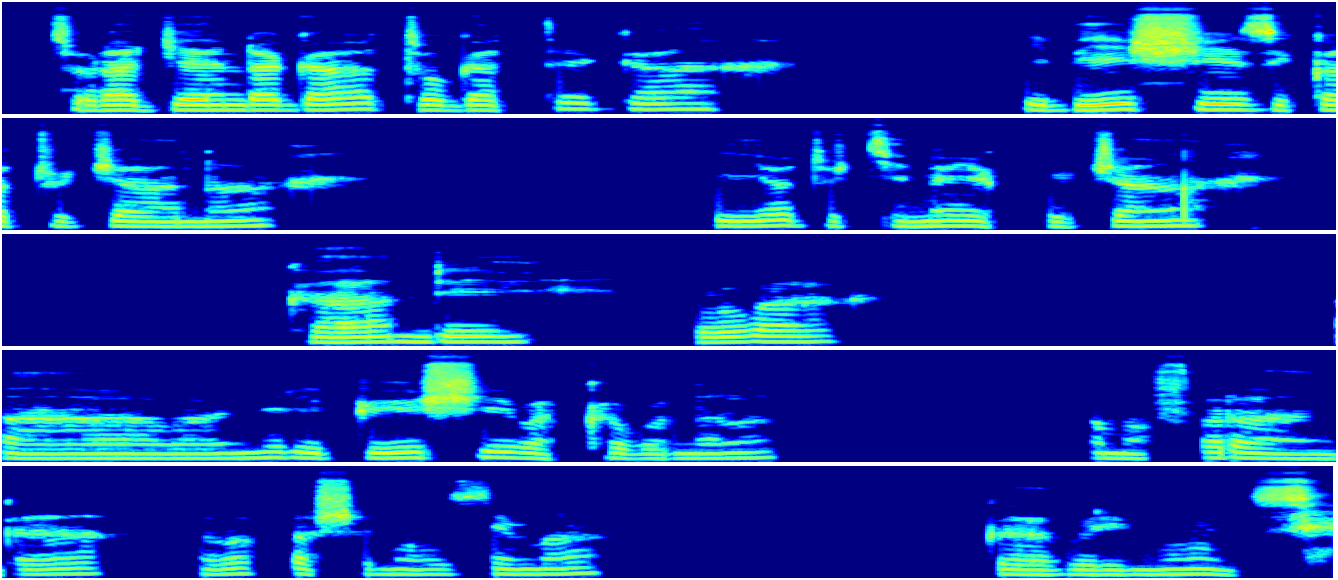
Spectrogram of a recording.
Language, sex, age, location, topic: Kinyarwanda, male, 36-49, Musanze, government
